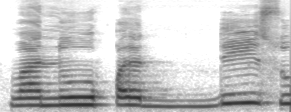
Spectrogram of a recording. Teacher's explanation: قاف ہیوی. قدی دال لائٹ، سو اور سین بھی لائٹ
